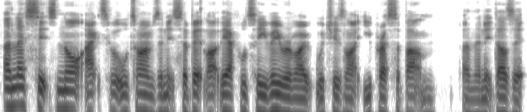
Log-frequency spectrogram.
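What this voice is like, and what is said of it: Heavy broad accent. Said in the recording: “it must be my heavy accent ... Very broad accent you got there.”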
